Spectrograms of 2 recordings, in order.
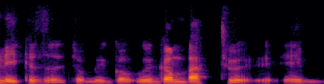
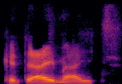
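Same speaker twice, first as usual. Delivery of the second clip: brief put-on Australian accent; slower than usual. Demonstrating voices from around the world, in an Australian accent. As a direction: greet like a mock Aussie.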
